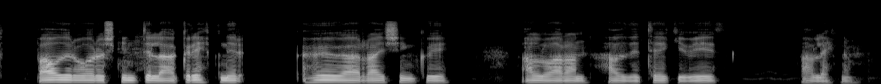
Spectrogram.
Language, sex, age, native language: Icelandic, male, 20-29, Icelandic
